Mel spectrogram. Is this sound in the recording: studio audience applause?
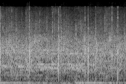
yes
